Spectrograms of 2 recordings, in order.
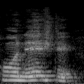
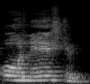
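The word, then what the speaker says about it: honest: ही is space होनेस्ट, space के बाद एच दिख गया, क्या कर देते हैं, एक का प्रयोग कर देते हैं। इसको क्या बोलते हैं, ऑनेस्ट। क्या बोलते हैं, ऑनेस्ट। तो उच्चारण किसका निकला, ओ का उच्चारण निकला।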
